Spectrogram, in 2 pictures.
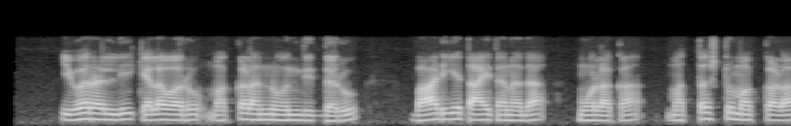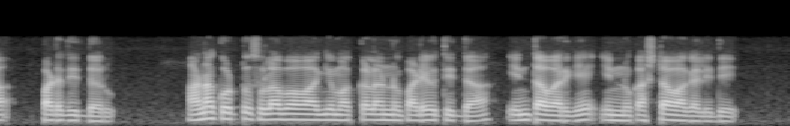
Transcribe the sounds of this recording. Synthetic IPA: iʋɐɾɐlːikɛlɐʋɐɾṵmɐkːɐɭɐnːuɦo̞nd̪id̪ːɐɾu | baːɽiɡet̪aːjt̪ɐnɐd̪ɐ | muːlɐkɐ | mɐt̪ːɐʂʈumɐkːɐɭɐ | pɐɽed̪id̪ːɐɾu | ɐɳɐko̞ʈːusulɐbʱɐʋaːɡimɐkːɐɭɐnːupɐɽɛjut̪ːid̪ːɐint̪ɐʋɐɾiɡe̞ʔinːukɐʂʈɐʋaːɡɐlid̪e̞

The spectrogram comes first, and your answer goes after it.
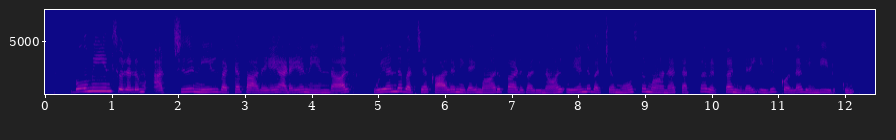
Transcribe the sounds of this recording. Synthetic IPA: buːmɪjɪnsʊlɐlɯmɐt͡ʃːɯniːlʋɐʈːɐpaːðɐjɐɪɐɽɐjɐneːnd̪aːl | ʊjɐɾnd̪ɐbɐt͡ʃːɐkaːlɐnɪlɐɪmaːrɯpaːɽɯɣɐɭɪnaːlʊjɐɾnd̪ɐbɐt͡ʃɐmoːsɐmaːnɐt̪ɐʈ̚pɐʋɛpːɐnɪlɐɪʔɛðɯkɔɭːɐʋeːɳɖɪjɪɾɯkːɯm

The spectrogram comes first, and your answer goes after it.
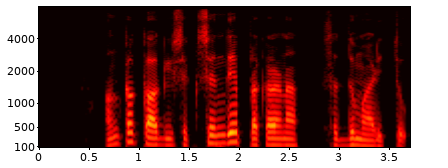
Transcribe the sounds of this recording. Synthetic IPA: ɐŋkɐkːaːɡiʃɐkʂɐnd̪eːpɾɐkɐɾɐɳɐ | sɐd̪ʱːumaːɽit̪ːu

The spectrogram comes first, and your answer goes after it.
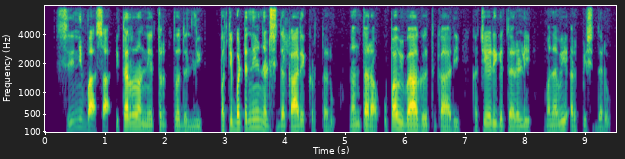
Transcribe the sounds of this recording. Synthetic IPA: sɾiːniʋaːsɐ̰it̪ɐɾɐɾɐneːt̪ɾut̪ʋɐd̪ɐlːi | pɐt̪ibɐʈːɐnenɐɽesid̪ɐkaːɾjɐkɐɾt̪ɐɾu | nɐnt̪ɐɾɐupɐʋibʱaːɡɐt̪ikaːɾi | kɐt͡ʃeːɾiɡet̪ɛɾɐɭi | mɐnɐʋeʔɐɾpisid̪ɐɾu

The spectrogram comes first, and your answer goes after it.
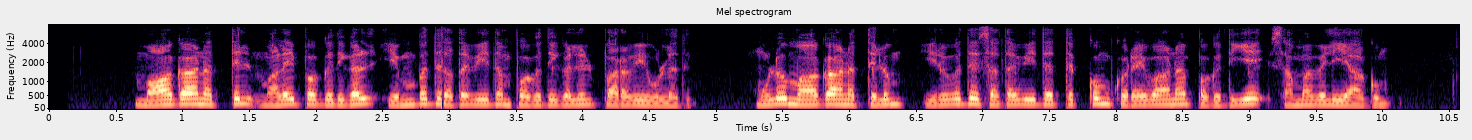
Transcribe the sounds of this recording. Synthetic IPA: maːɣaːnɐt̪ːɪlmɐlɐɪpːɐɣɯðɪɣɐɭɛmbɐðɯɐðɐʋiːðɐmpɐɣɯðɪɣɐɭɪlpɐɾɐʋɪʊɭːɐðɯ | mʊlʊmaːɣaːnɐt̪ːɪlɯmɪɾɯbɐðɯsɐðɐʋiːðɐt̪ːɯkːɯmkʊrɐɪʋaːnɐpɐɣɯðɪjesɐmɐʋɛɭɪjaːɣɯm

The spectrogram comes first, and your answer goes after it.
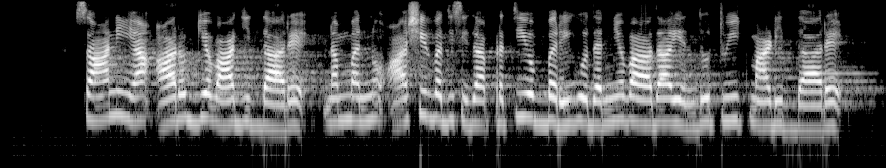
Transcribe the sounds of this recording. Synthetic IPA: saːnijɐʔaːɾoːɡjɐʋaːɡid̪ːaːɾe̞nɐmːɐnːuʔaːʃiːɾʋɐd̪isid̪ɐpɾɐt̪ijɔbːɐɾiɡud̪ʱɐnjɐʋaːd̪ɐe̞nd̪uʈʋiːʈmaːɽid̪ːaːɾe̞

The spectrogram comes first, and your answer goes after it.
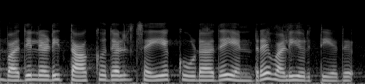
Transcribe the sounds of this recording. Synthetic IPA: bɐðɪlɐɽit̪aːkɯðɐlsɛjːɐkːuːɽaːðɯɛndrɯʋɐɭɪjʊɾɯt̪ːɪjɐðɯ

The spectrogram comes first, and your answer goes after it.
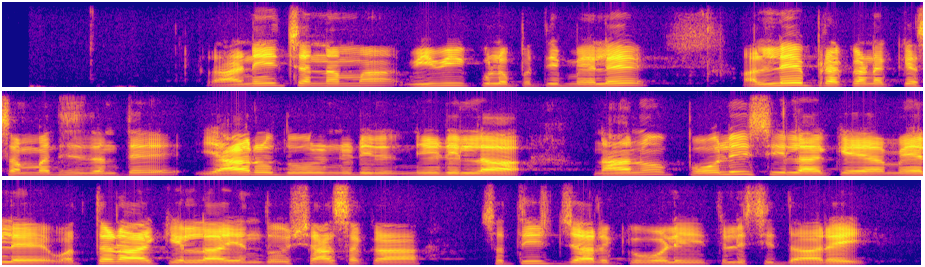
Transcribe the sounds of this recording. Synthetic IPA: ɾaːɳiːt͡ʃɐnːɐmːɐʋiʋikulɐpɐt̪ime̞ːle̞ | ɐ̰lːeːpɾɐkɐɾɐɳɐkːe̞sɐmbɐnd̪ʱisid̪ɐnt̪e̞jaːɾud̪uːɾuniːɽilːɐ | naːnupo̞ːliːsilaːkɛjɐme̞ːle̞ʋɐt̪ːɐɽɐaːkilːɐe̞nd̪uʃaːsɐkɐ | sɐt̪iːʃd͡ʒaːɾɐkuʋɐɭit̪iɭisid̪ːaːɾe̞

